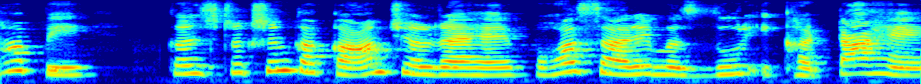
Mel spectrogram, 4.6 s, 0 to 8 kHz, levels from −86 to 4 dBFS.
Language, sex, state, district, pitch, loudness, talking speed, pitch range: Hindi, female, Bihar, Vaishali, 250 Hz, -21 LUFS, 170 wpm, 230-295 Hz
